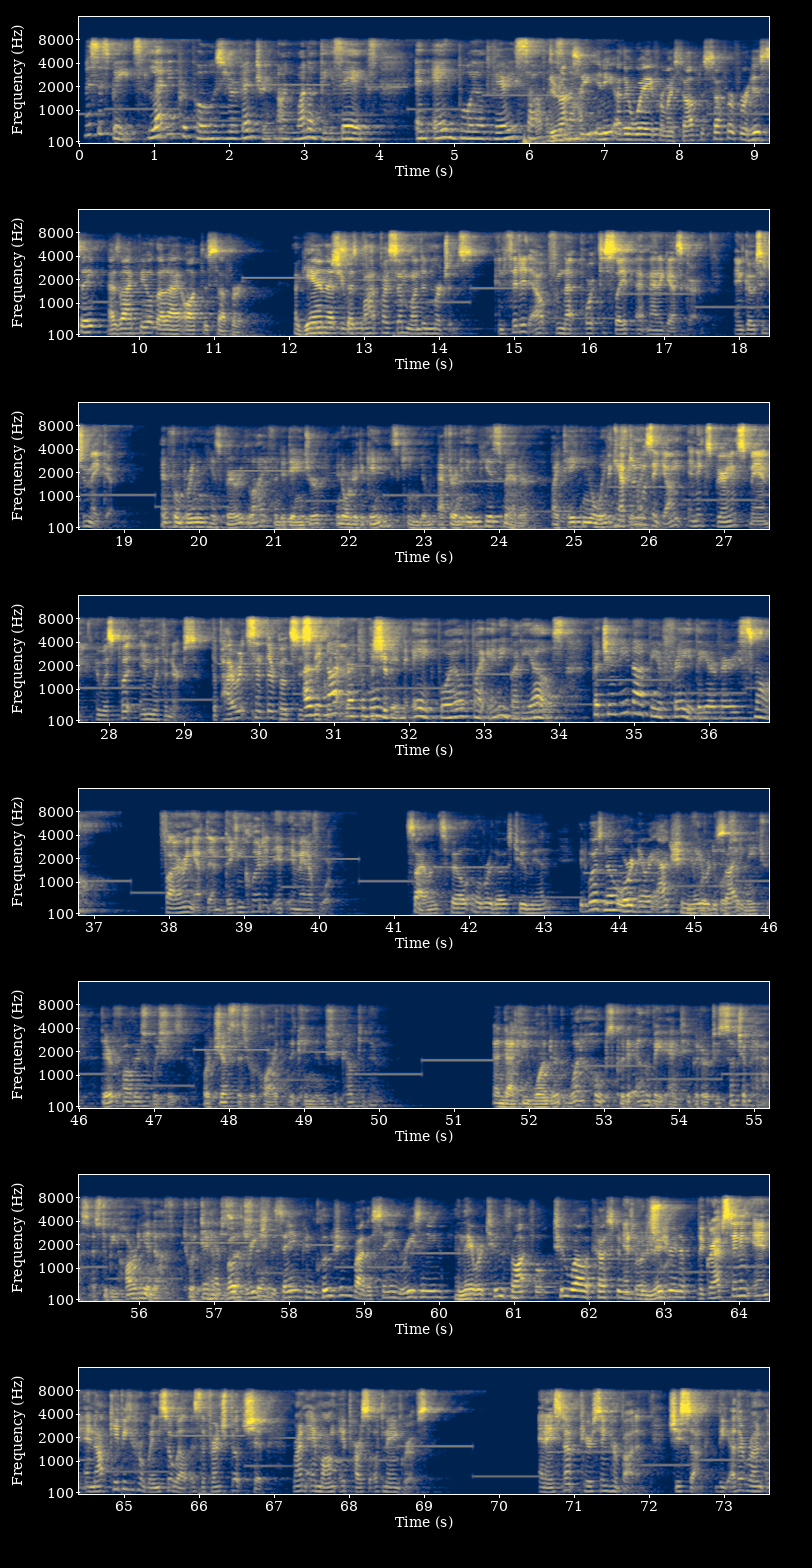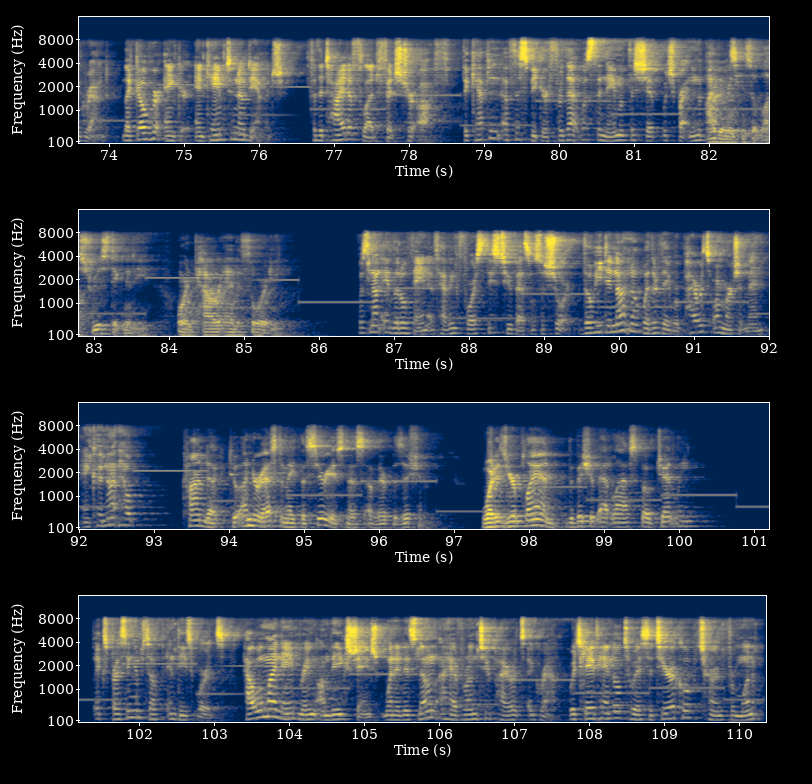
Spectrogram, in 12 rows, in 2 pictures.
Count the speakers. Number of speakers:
4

